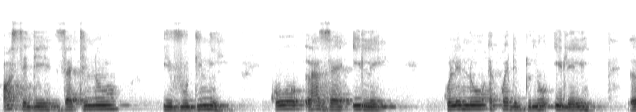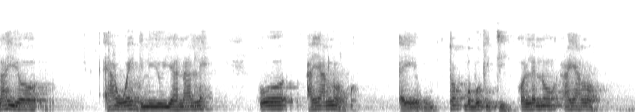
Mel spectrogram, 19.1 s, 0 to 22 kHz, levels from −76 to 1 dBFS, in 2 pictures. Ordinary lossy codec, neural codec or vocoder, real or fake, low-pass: Opus, 16 kbps; none; real; 7.2 kHz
